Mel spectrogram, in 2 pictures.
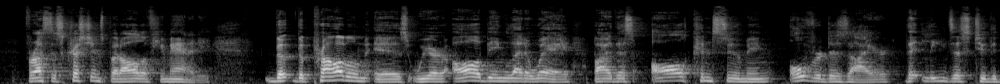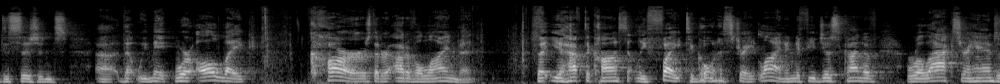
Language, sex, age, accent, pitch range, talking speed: English, male, 40-59, American, 125-150 Hz, 185 wpm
